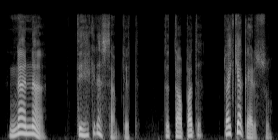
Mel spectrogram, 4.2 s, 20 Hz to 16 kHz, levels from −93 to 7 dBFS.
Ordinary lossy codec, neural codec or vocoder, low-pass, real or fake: none; none; 10.8 kHz; real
